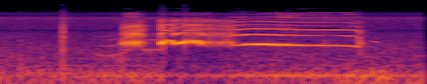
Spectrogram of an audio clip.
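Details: A free-ranging backyard bantam chicken, a rooster, crows once: a quick rough two-note start, then a long steady harmonic note held about a second before cutting off.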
